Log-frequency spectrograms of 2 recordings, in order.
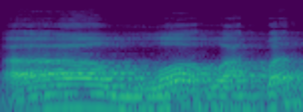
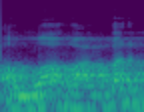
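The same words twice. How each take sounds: First: The first vowel of Allahu is drawn out long. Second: The first vowel of Allahu is short. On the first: It asks whether God is the greatest. The speaker calls it wrong. "ketika ditambah hamzahnya" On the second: God is the greatest. The speaker calls it right. "jelas Allah Maha Besar"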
